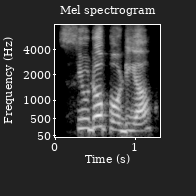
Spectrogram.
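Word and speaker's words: pseudopodia: with the help of सूडो पडिया spelling dough पडिया प silent सूडो पडिया in amoeba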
